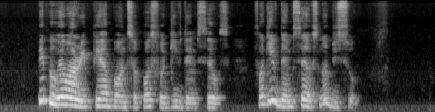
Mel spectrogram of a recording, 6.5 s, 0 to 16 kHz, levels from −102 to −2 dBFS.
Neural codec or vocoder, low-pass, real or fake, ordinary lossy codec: none; 14.4 kHz; real; none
